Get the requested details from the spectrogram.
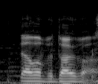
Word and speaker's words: Dellavedova: That's why I said Dellavedova. – Respect. – There we go. Said it right.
